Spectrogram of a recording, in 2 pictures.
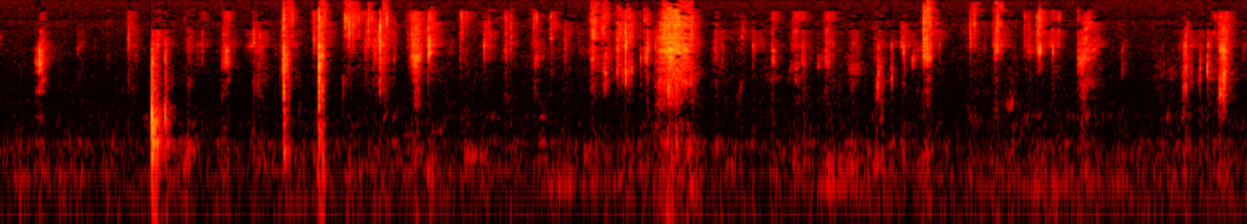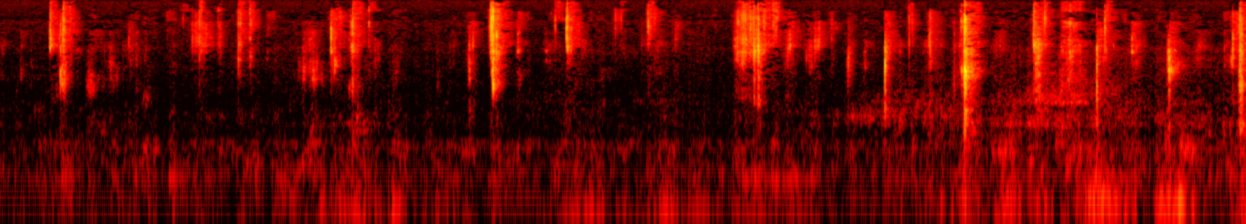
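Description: Faint, close-up chewing and biting of fried chicken, with scattered sharp clicks and smacks as the meat is torn and eaten by hand.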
